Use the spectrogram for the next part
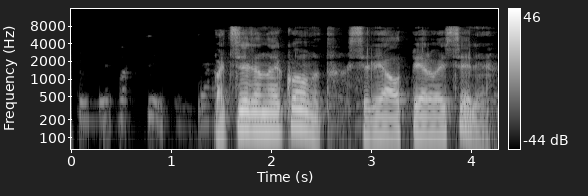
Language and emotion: Russian, positive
